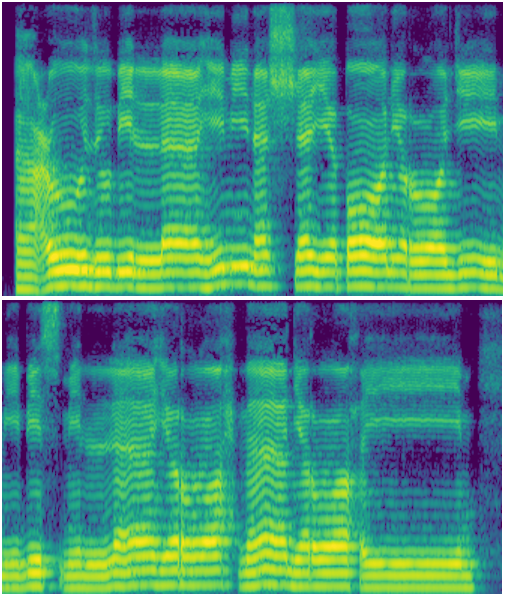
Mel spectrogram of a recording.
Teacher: Nah, kalau digabung, mi-nya dibaca ya. Jadi kasrohnya itu dibaca.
